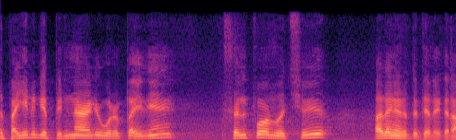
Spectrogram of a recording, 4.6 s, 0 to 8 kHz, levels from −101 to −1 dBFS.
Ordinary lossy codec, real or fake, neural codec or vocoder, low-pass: MP3, 64 kbps; fake; codec, 16 kHz, 0.5 kbps, FunCodec, trained on Chinese and English, 25 frames a second; 7.2 kHz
